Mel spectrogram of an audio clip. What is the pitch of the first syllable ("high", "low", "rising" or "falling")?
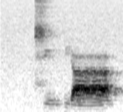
rising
